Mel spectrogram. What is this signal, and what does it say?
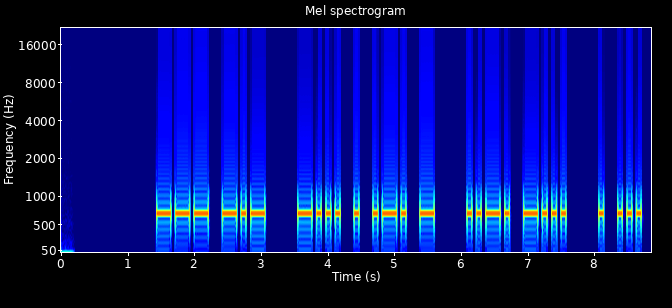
Morse code, heard as a keyed tone, about 17 wpm, 700 Hz. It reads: OK BERT FB ES
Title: Practice QSO - Exchange 2 - Info - 17wpm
